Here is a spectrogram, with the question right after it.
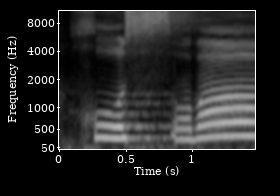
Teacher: Huruf ra dibunyikan secara tafkhim karena ra berbaris fathah. Maka cara bacanya ditebalkan. Khusra. Ra matabi'i zahiri karena ada alif sebelumnya baris fathah.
